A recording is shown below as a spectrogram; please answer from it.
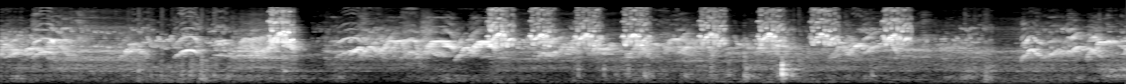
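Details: Budgerigar chicks taking baby food from a spoon keep up loud, rasping, buzzy begging notes, some rising squeaky chirps, in regular rapid pulses with a couple of brief lulls.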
